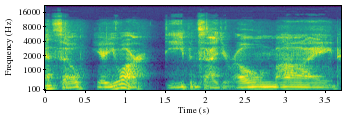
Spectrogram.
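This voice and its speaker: Quiet and with ordinary pitch variation, a man speaks in a soothing, playful tone. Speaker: ASMR video creator. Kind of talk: ASMR roleplay, role-play narration to the listener. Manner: quiet, soothing, casual, playful.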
